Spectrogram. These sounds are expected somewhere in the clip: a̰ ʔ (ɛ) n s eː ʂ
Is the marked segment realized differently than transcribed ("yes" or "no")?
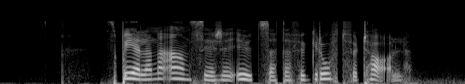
yes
